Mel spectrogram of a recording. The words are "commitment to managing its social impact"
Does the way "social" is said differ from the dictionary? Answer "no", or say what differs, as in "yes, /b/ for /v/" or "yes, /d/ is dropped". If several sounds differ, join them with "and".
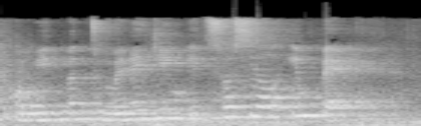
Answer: yes, /ʃ/ is dropped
